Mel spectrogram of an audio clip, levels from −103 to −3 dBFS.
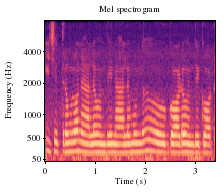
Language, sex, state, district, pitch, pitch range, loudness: Telugu, female, Andhra Pradesh, Visakhapatnam, 195 Hz, 190-205 Hz, -15 LUFS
